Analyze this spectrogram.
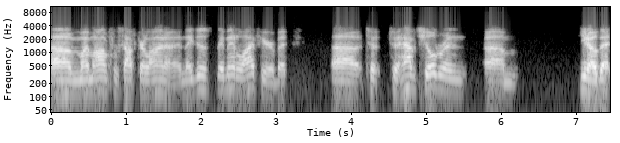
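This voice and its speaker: Speaking at a moderate pace with a Texan accent, a man leaves long, frequent pauses and shows big swings in loudness. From Texas, San Antonio. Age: 60s. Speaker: former NFL player. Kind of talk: podcast interview. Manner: halting.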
